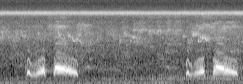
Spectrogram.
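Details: Spotted dove calling for a caged dove to answer: two mellow coo phrases about three seconds apart, each a short rising note then a long, smooth falling coo.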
